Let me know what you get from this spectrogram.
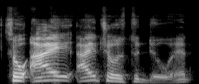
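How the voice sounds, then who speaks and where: A young adult man from Haiti, a stand-up comedian telling his story in a casual interview, with animated emphasis. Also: a little high, a little slow, no echo.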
